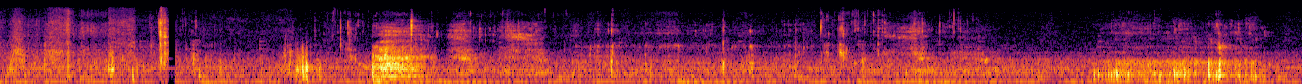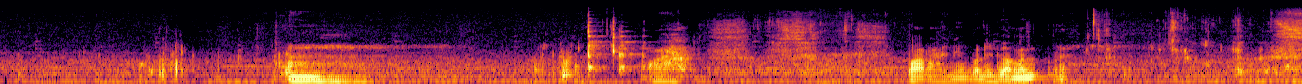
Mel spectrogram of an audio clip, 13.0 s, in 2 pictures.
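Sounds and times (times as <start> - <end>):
person chewing food: 0.0 - 6.4, 7.0 - 11.0, 11.8 - 13.0
wet mouth clicks and smacks: 3.0 - 4.8
person groaning: 7.9 - 8.6.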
